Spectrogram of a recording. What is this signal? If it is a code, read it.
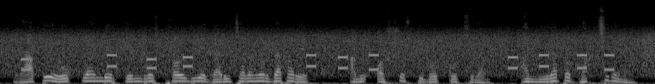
DTMF, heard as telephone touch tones, dialled by hand, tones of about 100 ms, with radio hiss, a squelch burst at the end and speech in Bangla. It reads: 1 948 953 5963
